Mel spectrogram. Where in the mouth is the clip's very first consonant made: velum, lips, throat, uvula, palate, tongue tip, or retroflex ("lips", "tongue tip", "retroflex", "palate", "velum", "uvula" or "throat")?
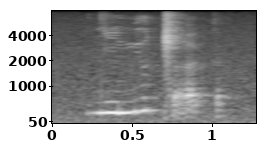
tongue tip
